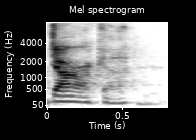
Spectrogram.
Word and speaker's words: Darka: Is it Darka or Darika? We pronounce it Darka, but that's one of the most commonly mispronounced names.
